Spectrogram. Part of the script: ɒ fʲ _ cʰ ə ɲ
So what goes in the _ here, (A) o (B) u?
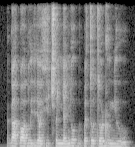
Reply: A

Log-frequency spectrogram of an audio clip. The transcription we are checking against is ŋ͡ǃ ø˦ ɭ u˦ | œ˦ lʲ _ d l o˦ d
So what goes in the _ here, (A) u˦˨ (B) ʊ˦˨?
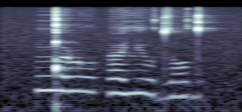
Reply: A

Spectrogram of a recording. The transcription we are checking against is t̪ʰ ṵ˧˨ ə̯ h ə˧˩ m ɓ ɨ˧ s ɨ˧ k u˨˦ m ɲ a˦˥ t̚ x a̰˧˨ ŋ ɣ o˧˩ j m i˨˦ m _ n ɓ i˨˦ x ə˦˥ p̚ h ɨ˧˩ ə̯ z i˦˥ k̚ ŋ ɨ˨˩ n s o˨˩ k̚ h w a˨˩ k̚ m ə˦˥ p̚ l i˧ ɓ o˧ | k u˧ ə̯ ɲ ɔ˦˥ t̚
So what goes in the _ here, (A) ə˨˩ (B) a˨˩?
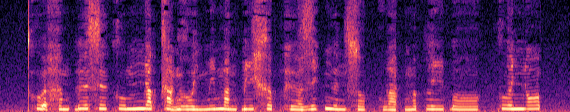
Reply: B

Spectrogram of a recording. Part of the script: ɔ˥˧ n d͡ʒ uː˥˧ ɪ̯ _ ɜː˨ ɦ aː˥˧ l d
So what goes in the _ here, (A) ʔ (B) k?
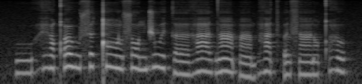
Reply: B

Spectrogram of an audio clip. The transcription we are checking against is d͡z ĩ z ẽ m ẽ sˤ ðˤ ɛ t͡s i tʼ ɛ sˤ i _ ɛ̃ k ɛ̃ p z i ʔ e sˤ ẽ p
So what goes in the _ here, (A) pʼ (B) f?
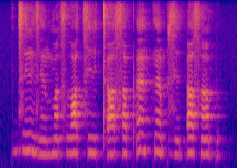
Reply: A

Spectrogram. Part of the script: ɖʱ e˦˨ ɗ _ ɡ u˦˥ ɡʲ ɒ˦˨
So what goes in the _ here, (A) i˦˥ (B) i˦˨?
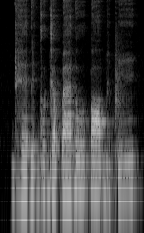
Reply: A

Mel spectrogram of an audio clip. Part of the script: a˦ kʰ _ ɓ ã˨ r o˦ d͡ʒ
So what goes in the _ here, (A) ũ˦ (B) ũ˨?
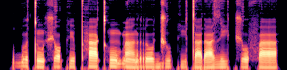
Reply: A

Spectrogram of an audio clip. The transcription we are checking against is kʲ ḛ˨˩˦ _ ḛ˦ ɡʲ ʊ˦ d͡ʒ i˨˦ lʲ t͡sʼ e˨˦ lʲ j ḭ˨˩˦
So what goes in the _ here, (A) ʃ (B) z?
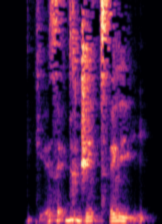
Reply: B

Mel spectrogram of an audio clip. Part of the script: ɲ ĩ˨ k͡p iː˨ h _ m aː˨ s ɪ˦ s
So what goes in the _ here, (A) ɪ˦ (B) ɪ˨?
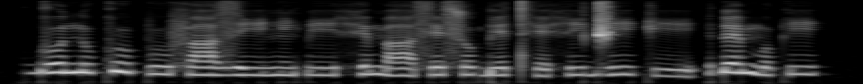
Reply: A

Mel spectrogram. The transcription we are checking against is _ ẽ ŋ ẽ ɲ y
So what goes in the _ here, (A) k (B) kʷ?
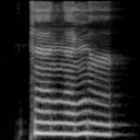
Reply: A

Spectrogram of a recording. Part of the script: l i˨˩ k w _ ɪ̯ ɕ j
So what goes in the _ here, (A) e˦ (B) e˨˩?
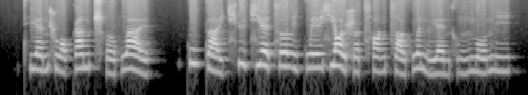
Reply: A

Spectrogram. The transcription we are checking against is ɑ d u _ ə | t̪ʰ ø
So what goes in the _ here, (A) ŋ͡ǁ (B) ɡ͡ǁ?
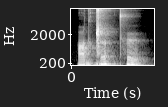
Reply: B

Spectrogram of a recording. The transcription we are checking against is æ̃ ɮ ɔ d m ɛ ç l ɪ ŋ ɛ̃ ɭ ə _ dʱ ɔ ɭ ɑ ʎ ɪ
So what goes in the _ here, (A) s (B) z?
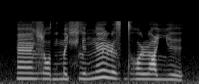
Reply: B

